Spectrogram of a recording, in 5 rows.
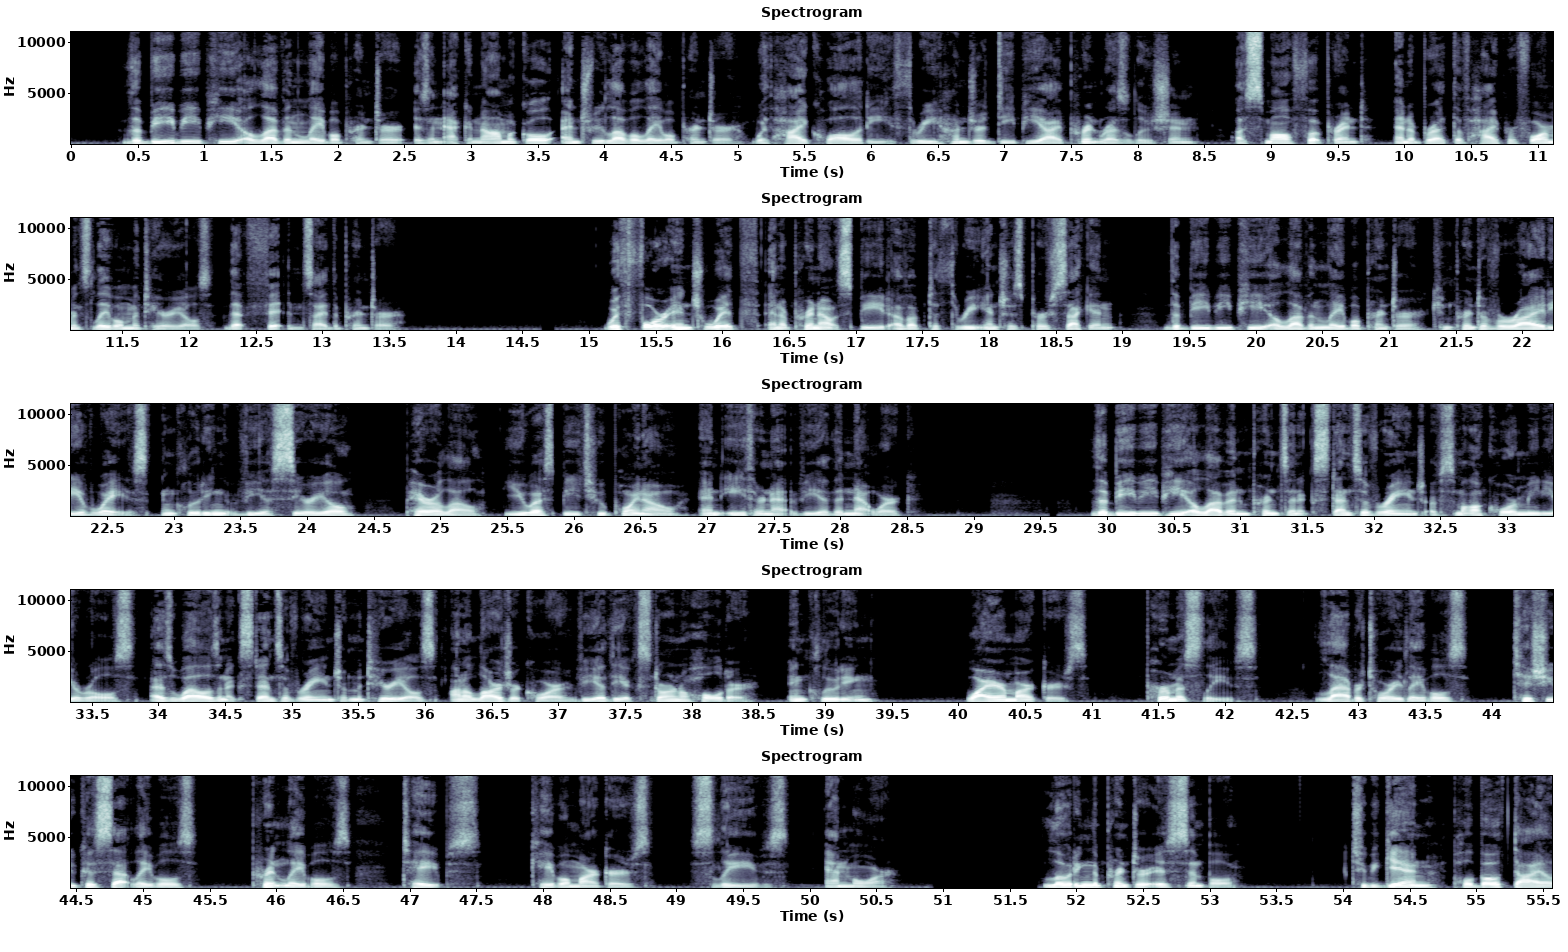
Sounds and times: Speech: 0.4s - 13.6s, 15.1s - 28.6s, 29.9s - 39.4s, 40.1s - 50.7s, 51.7s - 53.3s, 54.0s - 55.5s.

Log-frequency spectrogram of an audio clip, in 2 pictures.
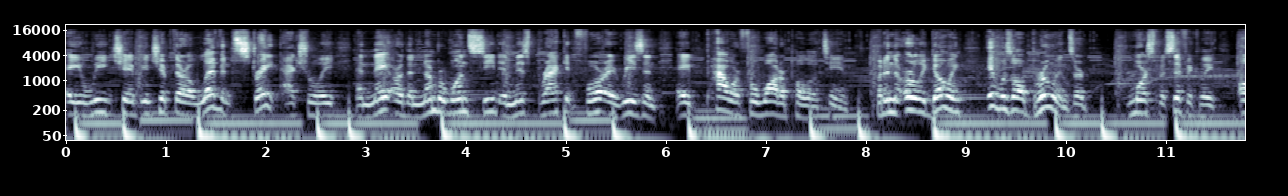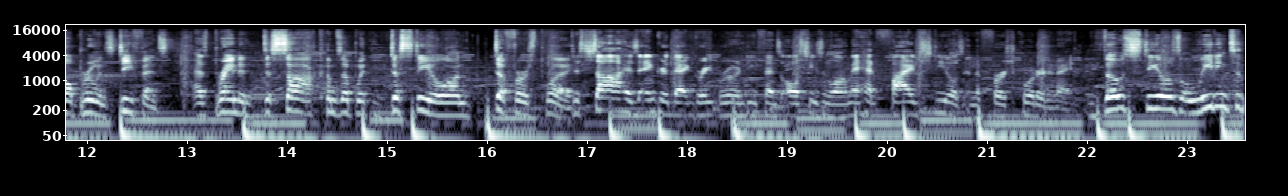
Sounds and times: Music: 0.0s - 23.5s
Speech: 0.0s - 23.5s.

